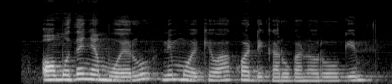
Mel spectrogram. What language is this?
Kikuyu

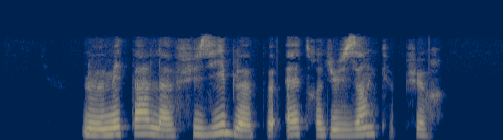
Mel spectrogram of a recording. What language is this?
French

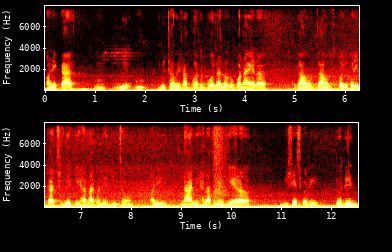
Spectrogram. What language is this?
Nepali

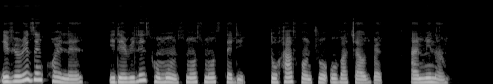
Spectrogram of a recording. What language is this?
Nigerian Pidgin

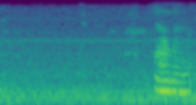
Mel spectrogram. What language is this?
Malayalam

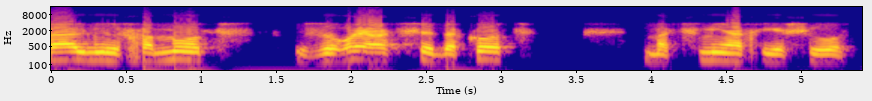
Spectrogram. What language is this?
Hebrew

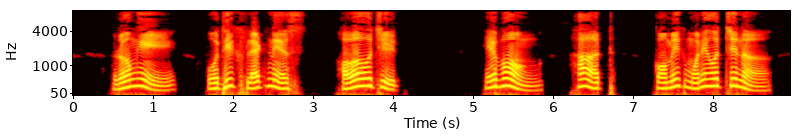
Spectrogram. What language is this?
Bangla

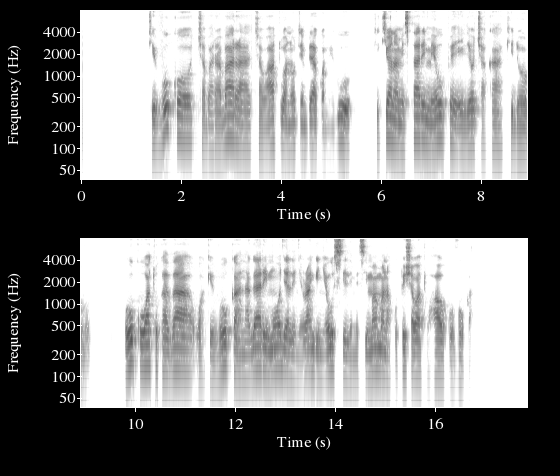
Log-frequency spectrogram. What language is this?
Swahili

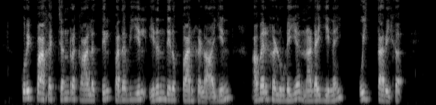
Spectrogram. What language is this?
Tamil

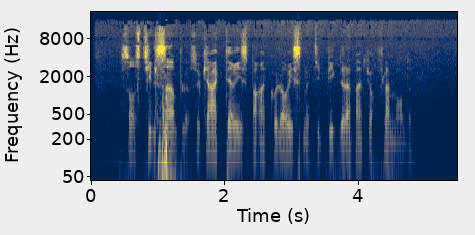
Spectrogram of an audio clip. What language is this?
French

